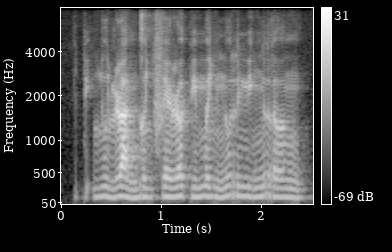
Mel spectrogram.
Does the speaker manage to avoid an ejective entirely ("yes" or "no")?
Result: yes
